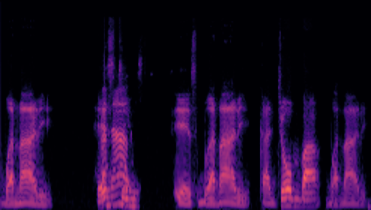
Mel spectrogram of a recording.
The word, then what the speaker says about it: Bwanali: Hastings Kajomba Bwanali.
